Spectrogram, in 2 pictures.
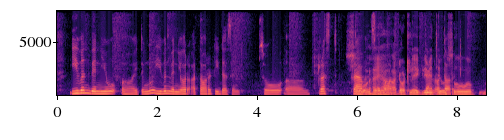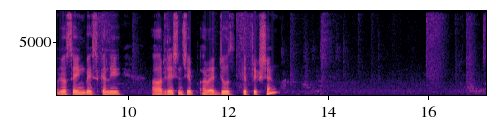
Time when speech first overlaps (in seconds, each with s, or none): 5.8 s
